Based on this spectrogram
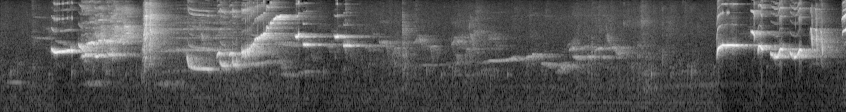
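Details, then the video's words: Orange-headed thrush singing in the morning, with bursts of rich babbling whistles and rising slurs, a quieter stretch of thin notes, then another loud outburst. "ANIS KEMBANG GEMERCIK SUARA DIPAGI HARI, MENAMBAH SEMANGAT ANIS MUDA BUKA PARUH"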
